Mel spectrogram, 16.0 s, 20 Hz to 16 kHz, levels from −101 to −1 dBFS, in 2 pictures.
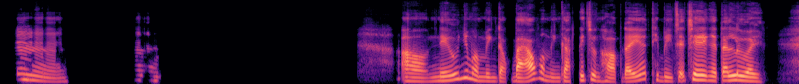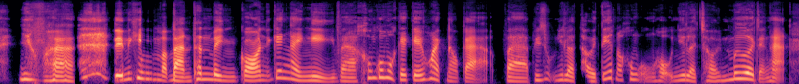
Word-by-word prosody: Ừm. 230 -2 -8 1.0
À. 195 -4 -24 2.3
Ờ, 160 -2 -3
nếu 180 +6 -3
như 300 +4 -4
mà 230 - -2
mình 170 -4 -8
đọc - - -7
báo 155 +6 +3
và 260 0 -7
mình 160 -3 -11
gặp 165 0 -4
cái 200 - -4
trường 215 -1 -4
hợp 155 -3 -3
đấy 160 +9 0
thì 220 - -11
mình 170 -2 -7
sẽ - - -3
chê 215 -3 +4
người 185 -2 -3
ta 190 - 0
lười. 190 -5 +2 0.6
Nhưng 240 0 0
mà 185 -2 +4 0.4
đến 205 +4 +9
khi 295 - +4
mà 235 -8 -2
bản 170 -1 +6
thân 245 -2 -1
mình 190 -5 +2
có 185 0 +5
những 200 0 -5
cái 305 - 0
ngày 240 -8 +1
nghỉ 185 -5 +1
và 160 0 -4
không 305 - -6
có 320 - +1
một 295 -4 -3
cái 220 -1 0
kế 210 0 +3
hoạch 250 -2 -1
nào 165 -3 -8
cả, - - -1 0.2
và 160 -3 -1
ví 210 - -7
dụ 250 +4 -12
như 215 -1 -12
là 200 -4 -3
thời 175 -4 -5
tiết 285 - -5
nó - - -7
không 245 -3 -9
ủng 235 - -16
hộ 170 0 -7
như 195 +4 -7
là 195 -5 -3
trời 170 +2 -8
mưa 255 +4 +3
chẳng - - -9
hạn, - - +1
195 Hz, 235 wpm, -23 LUFS, 170-235 Hz, 2.3 s, đến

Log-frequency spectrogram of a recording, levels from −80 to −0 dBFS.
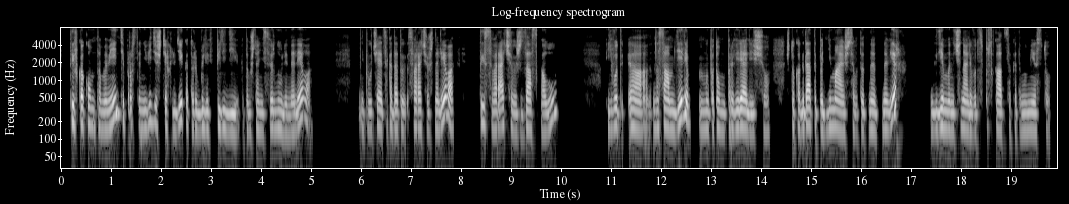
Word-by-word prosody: ты 195 - +3
в - - -1
каком-то 170 -3 +1
моменте 165 - +1
просто 165 -1 -5
не 155 0 -4
видишь 185 -3 +1
тех 165 - -2
людей, 145 +9 +2
которые 150 -6 -4
были 150 +2 -2
впереди, 140 -2 -3
потому 140 - -10
что 150 - -2
они 140 -1 -5
свернули 150 -1 -4
налево. 135 - +1 1.0
И 155 - -10
получается, 145 +1 -1
когда 150 0 -1
ты 145 0 -5
сворачиваешь 155 -3 -1
налево, 150 - +5 0.5
ты 190 - -1
сворачиваешь 150 -3 +2
за 150 +3 +3
скалу. 150 - -3 0.9
И 145 - -8
вот, 170 +1 0
э, 275 - -5
на 150 -1 +1
самом 155 -2 +3
деле 205 +4 +5 0.2
мы 150 +1 -5
потом 150 -2 -3
проверяли 155 -1 +3
ещё, 135 0 0 0.3
что 155 - -2
когда 155 +3 +4
ты - - -7
поднимаешься 145 0 +1
вот 130 - -13
этот 140 -1 -4
на 150 - -1
этот 140 -2 -2
наверх, 150 -1 +5 0.6
где 145 +3 +1
мы 150 -1 -1
начинали 140 +1 +2
вот 135 0 -7
спускаться 145 -2 0
к - - -12
этому 135 +1 -7
месту, 140 -1 -4
150 Hz, 165 wpm, -22 LUFS, 140-160 Hz, 1.0 s, налево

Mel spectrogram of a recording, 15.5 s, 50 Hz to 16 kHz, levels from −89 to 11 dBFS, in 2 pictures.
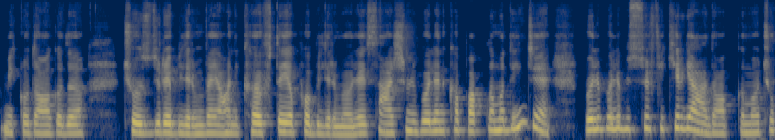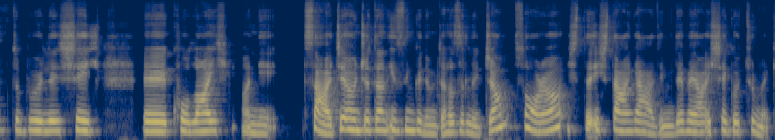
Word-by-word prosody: mikrodalgada 190 -1 -2 0.4
çözdürebilirim 195 -3 +2
veya, 190 -2 0
hani, 190 0 -2
köfte 205 +2 +2
yapabilirim 190 -5 +1
öyle. 175 +4 +1
Sen, 200 +1 -2
şimdi, 225 +3 -3
böyle, 230 0 +3
hani, 230 0 -3
kapaklama 245 +1 0
deyince 305 - 0 0.4
böyle 265 +2 +4
böyle 285 0 +2
bir 270 - -1
sürü 265 +2 -3
fikir 285 +2 -1
geldi 225 -9 +2
aklıma. 200 +1 -4
Çok 240 +1 -8
da, 240 -2 -4
böyle, 235 -1 +2
şey, 240 0 +2 0.5
eee, 225 -1 +5
kolay, 230 -2 +3 0.2
hani, 190 -2 -4 0.3
sadece 205 +8 +2
önceden 250 0 +1
izin 245 -1 -1
günümde 185 -7 -2
hazırlayacağım. 215 - -1
Sonra, 270 -2 +2
işte, - - -3
işten 235 -3 0
geldiğimde 210 -1 -2
veya 215 -2 +1
işe 235 +2 -3
götürmek 220 +1 -5
225 Hz, 150 wpm, -20 LUFS, 195-245 Hz, 0.5 s, eee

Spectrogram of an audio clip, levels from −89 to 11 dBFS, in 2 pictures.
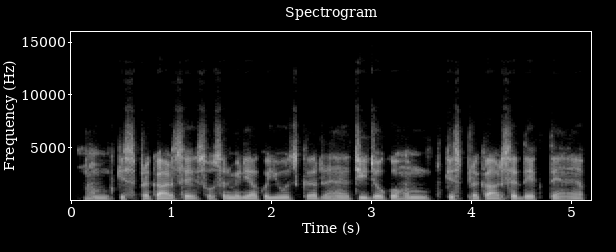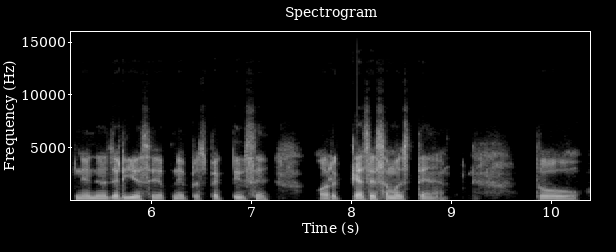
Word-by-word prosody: हम 100 +1 -6
किस 105 - +3
प्रकार 100 0 +3
से 100 0 +1
सोशल 100 +2 +1
मीडिया 105 0 0
को - - 0
यूज़ 100 +1 -1
कर 105 0 -2
रहे 105 0 -6
हैं, 110 0 -4
चीज़ों 100 +1 +5
को 110 +3 0
हम 110 +1 -4 0.2
किस - - +3
प्रकार 100 0 +1
से 105 - +4
देखते 95 +2 -2
हैं 100 0 -5
अपने 100 0 -4
नज़रिए 100 +2 +2
से, 105 0 -2
अपने 100 0 -5
पर्सपेक्टिव 105 - -3
से 105 -1 -4 0.5
और - - +1 0.2
कैसे 105 0 +7
समझते 105 -1 +2
हैं। 100 -1 -9 0.9
तो 105 -1 -3
105 Hz, 175 wpm, -25 LUFS, 100-105 Hz, 0.9 s, कैसे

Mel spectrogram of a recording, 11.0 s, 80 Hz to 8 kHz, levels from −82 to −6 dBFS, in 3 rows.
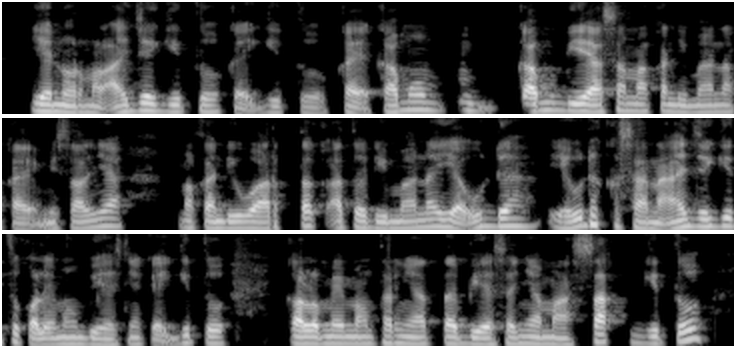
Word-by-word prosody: ya 140 -2 +4
normal 120 -2 +1
aja 135 +5 +3
gitu 130 -1 -4
kayak - - -6
gitu 110 -2 -11
kayak - - -1
kamu 160 +4 0
m 150 +4 -9
kamu 145 +2 +5
biasa 145 -1 +4
makan 135 +1 -2
di 125 - -3
mana 125 +1 -2
kayak 105 -3 -2
misalnya 130 +8 -2 0.3
makan 130 -2 0
di 125 - +1
warteg 125 +5 +1
atau 130 - -1
di 125 - -2
mana 130 +3 -1
ya 145 - +3
udah 155 +4 0
ya 125 -3 -3
udah 185 +5 +1
ke - - -8
sana 115 -3 +2
aja 150 +2 +2
gitu 160 +1 -1
kalo 120 -5 +2
emang 125 0 -1
biasanya 120 +1 -3
kayak - - -4
gitu. 135 -2 -2 0.3
Kalo 130 0 +7
memang 130 -1 +1
ternyata 135 -1 0
biasanya 130 +1 +1
masak 120 +7 +3
gitu, 180 - -1
130 Hz, 225 wpm, -25 LUFS, 125-150 Hz, 0.3 s, Kalo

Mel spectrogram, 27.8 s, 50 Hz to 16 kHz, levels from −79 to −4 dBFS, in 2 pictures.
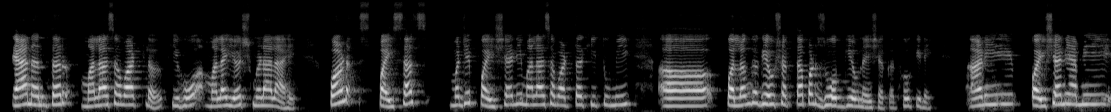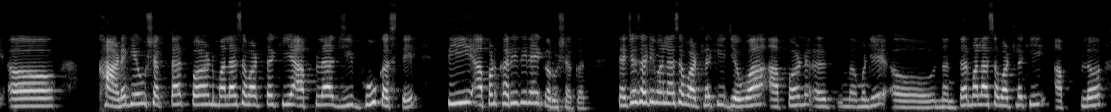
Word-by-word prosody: त्यानंतर 290 +2 +4 0.3
मला 245 +4 +4
असं 290 +2 +1
वाटलं 285 -7 +2
की 255 - -7
हो 260 +3 +2 0.2
मला 240 +1 +1
यश 265 +1 -1
मिळालं 260 -2 +1
आहे. 175 -7 -4 0.5
पण 340 +6 +6 0.2
स 380 0 -20
पैसाच 305 +10 +1 0.3
म्हणजे 280 +5 -3
पैशानी 285 +5 -1
मला 290 -1 0
असं 290 +1 -3
वाटतं 275 +1 -1
की 290 - -8
तुम्ही 285 +1 -5 0.4
अ, - - -1 0.8
पलंग 275 +5 +3
घेऊ 310 0 +2
शकता 300 -1 0
पण 320 -1 +2
झोप 260 -1 +1
घेऊ 250 -2 +1
नाही 200 -3 -5
शकत. 190 -1 -12
हो 245 - -1
की 240 0 -9
नाही, 190 -5 -13 0.6
आणि 300 +3 0 0.2
पैशाने 275 +5 +4
आम्ही 305 +1 -3
अ, 240 - +1 1.0
खाणं 250 +1 +4
घेऊ 320 +1 0
शकतात, 300 0 -2
पण 300 0 +2
मला 285 0 +4
असं 300 +2 -1
वाटतं 290 +1 +1
की 300 -1 -3
आपला 285 +1 +2
जी 260 +4 -5
भूक 305 +1 +2
असते 255 -3 -2 0.5
ती 345 +3 +4
आपण 315 +3 0
खरेदी 345 +2 0
नाही 345 -1 -1
करू 245 -7 -3
शकत. 180 -4 -11 0.4
त्याच्यासाठी 365 +7 +2
मला 345 -1 0
असं 335 -1 0
वाटलं 270 -1 +2
की 300 - -4
जेव्हा 250 +2 +4 0.3
आपण 265 +6 -2
अ, 240 -5 -4 0.2
न 235 -1 -9
म्हणजे 235 +5 -4
अ, 220 -10 -7 0.5
नंतर 215 +5 -2
मला 290 +1 +3
असं 290 0 -1
वाटलं 260 +1 +1
की 300 0 -5 0.3
आपलं 245 +7 -3
280 Hz, 155 wpm, -24 LUFS, 250-305 Hz, 1.0 s, पण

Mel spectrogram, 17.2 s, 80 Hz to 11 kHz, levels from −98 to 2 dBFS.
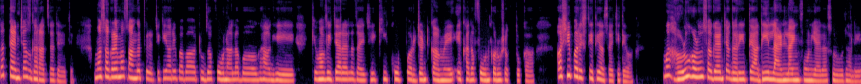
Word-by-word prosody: तर 340 - -1
त्यांच्याच 295 -2 +2
घराचा 200 -4 -2
द्यायचे. 160 -4 -12 0.4
मग 280 +3 +2
सगळे 290 -1 +3
मग 295 +1 +3
सांगत 255 -2 +3
फिरायचे 225 -2 -5
की, 250 - -4
"अरे 245 0 -4
बाबा, 230 -1 -4
तुझा 225 -1 -2
फोन 215 -2 +2
आला 215 +1 -2
बघ, 205 0 -3
हा 215 -2 -1
घे." 190 -2 -1 0.4
किंवा 225 -1 +3
विचारायला 220 0 0
जायचे 200 +1 -4
की, 225 +1 -4
"खूप 215 -1 -3
अर्जंट 205 +1 0
काम 195 -3 +1
आहे, 190 0 +2 0.2
एखादा 215 -1 -2
फोन 195 -3 +3
करू 200 -2 +1
शकतो 195 -2 -8
का?" 170 -2 -9 0.6
अशी 320 +2 +3
परिस्थिती 255 -6 +1
असायची 190 -2 -4
तेव्हा. 155 -3 -6 0.7
मग 340 +1 +1
हळू-हळू 290 +7 +6
सगळ्यांच्या 245 -3 +1
घरी 220 -1 +3
ते 240 - +1
आधी 220 +3 +3
लँडलाईन 200 0 +4
फोन 190 -2 +1
यायला 180 -1 -3
सुरू 180 -2 -4
झाले. 165 -3 -6
215 Hz, 160 wpm, -24 LUFS, 195-240 Hz, 0.7 s, हळू-हळू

